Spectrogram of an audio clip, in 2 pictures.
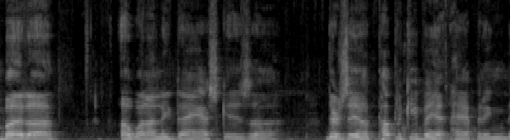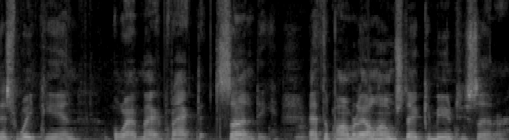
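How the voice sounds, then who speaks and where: A man speaks in a high voice with a Southern US accent. His pace is fairly quick. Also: ordinary pitch variation. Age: 70s. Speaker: resident speaking at public comment. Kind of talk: public comment. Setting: city council meeting at microphone.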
